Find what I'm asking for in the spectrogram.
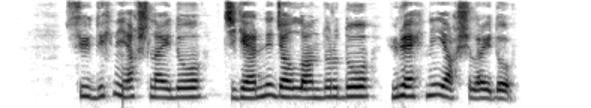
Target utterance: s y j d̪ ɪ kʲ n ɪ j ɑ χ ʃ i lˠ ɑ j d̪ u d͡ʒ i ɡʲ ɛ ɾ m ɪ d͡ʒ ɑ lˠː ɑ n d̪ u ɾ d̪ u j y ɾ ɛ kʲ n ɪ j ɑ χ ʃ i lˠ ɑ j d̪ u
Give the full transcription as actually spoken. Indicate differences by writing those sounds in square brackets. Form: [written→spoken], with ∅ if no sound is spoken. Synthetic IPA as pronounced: s y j d̪ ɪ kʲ n ɪ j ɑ χ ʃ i lˠ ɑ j d̪ u d͡ʒ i ɡʲ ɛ ɾ [m→n] ɪ d͡ʒ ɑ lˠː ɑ n d̪ u ɾ d̪ u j y ɾ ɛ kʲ n ɪ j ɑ χ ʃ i lˠ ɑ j d̪ u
